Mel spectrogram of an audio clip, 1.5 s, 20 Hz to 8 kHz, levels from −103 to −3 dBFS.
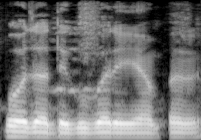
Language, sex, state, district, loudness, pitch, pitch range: Rajasthani, male, Rajasthan, Churu, -14 LUFS, 95 Hz, 95-100 Hz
